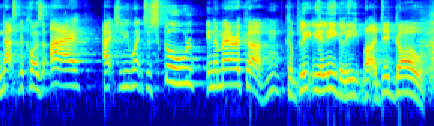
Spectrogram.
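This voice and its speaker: A man's raised, projected, high-pitched voice with a British accent, lively in intonation and at a fairly quick pace, over noticeable background noise. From England. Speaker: stand-up comedian. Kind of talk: stand-up. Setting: stage with audience. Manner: animated.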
